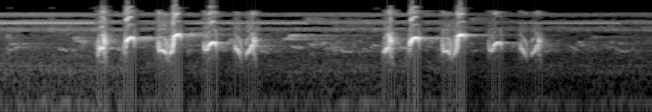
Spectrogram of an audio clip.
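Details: Streak-eared bulbul, 'sap dok' song delivered without pause, used as a lure for wild birds; two loud rapid phrases of about six sharp, slurred chirps, each rising then dropping, about a second and a half apart.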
